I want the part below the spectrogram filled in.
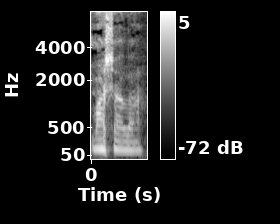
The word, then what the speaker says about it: Mashallah: Mashallah.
